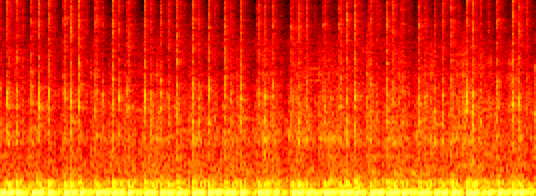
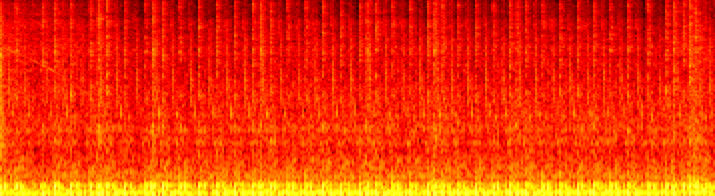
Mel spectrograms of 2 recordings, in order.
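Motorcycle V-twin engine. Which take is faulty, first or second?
second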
